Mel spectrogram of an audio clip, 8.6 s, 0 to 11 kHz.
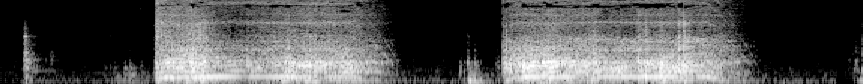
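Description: An 850 W immersion hand blender runs in two bursts of about two and a half seconds each, with a short pause between, blending egg and milk in a stainless steel bowl.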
